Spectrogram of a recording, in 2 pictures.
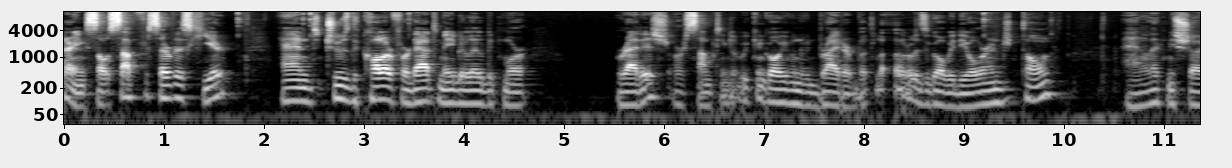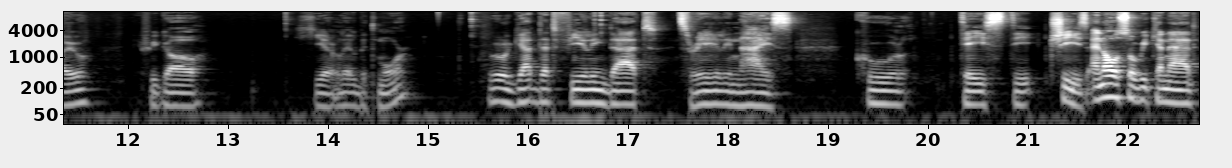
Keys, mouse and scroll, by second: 0.3-2.4 drag, 9.5-10.1 scroll up 3, 10.1-10.8 shift+middle drag, 10.8-13.1 scroll up 1, 13.1 middle click, 13.6-15.7 drag, 15.7-16.0 scroll down 2, 16.0-16.7 middle drag, 16.7 right click, 17.0-18.1 middle drag, 18.1 scroll up 2, 18.4-19.9 middle drag, 19.9-20.4 scroll down 4, 20.4-22.7 middle drag.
